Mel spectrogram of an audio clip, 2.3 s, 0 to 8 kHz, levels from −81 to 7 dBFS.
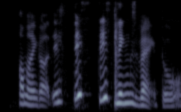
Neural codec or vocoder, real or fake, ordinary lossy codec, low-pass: codec, 16 kHz, 4 kbps, X-Codec, HuBERT features, trained on general audio; fake; none; none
